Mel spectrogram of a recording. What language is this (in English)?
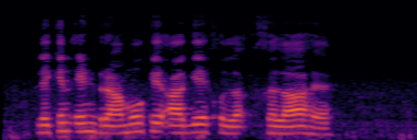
Urdu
